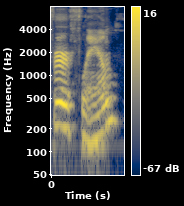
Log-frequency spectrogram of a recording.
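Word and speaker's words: Fflewddur Fflam: Oh yeah, and by the way, it is pronounced Furflam. The only odd thing about his name is that he has 2 F's.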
